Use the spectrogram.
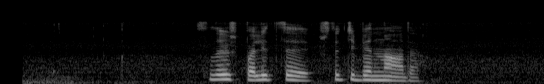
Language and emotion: Russian, angry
